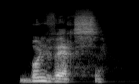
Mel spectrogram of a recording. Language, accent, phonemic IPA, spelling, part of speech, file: French, Canada, /bul.vɛʁs/, bouleverse, verb, LL-Q150 (fra)-bouleverse.wav
- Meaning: inflection of bouleverser: 1. first/third-person singular present indicative/subjunctive 2. second-person singular imperative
